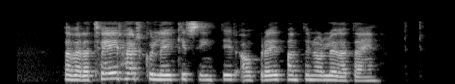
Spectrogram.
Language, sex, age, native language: Icelandic, female, 40-49, Icelandic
